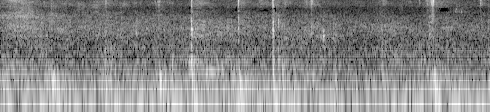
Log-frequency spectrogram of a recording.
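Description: Low wind rumble on the microphone with a few faint soft taps, as people walk and set down medicine balls on artificial turf.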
